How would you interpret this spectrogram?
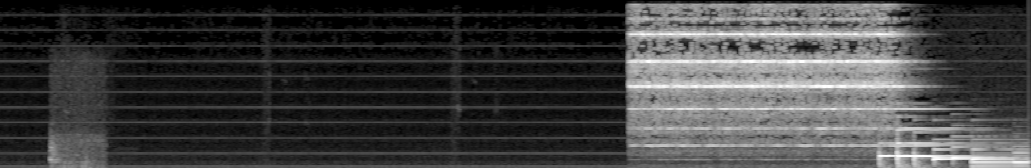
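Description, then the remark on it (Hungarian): After a brief soft thump and several seconds of silence, a bell starts ringing loudly and continuously, a bright, rapid metallic ring that keeps going until the end, with no voices. The bell closes the 'Olvasás óra' (reading hour) programme on Mária Rádió. “megint hallom a csöngő szót, így aztán elbúcsúzom, folytatjuk az olvasás órát.”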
